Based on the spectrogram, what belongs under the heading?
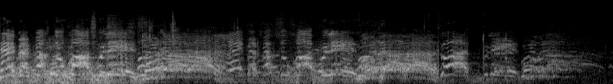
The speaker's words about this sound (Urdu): مظاہرین نے حکومت اور قانون نافذ کرنے والے اداروں کے خلاف نعرے لگوائے.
